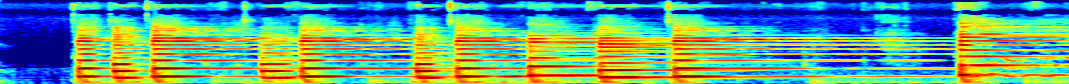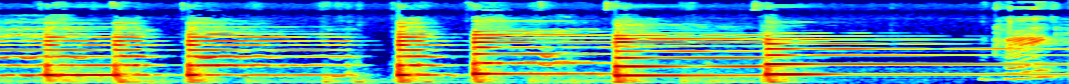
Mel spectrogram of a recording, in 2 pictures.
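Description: Grand piano playing a choral alto part as a single melodic line. The notes are struck one at a time, some short and some held, and the line closes on a long held note that fades away.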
